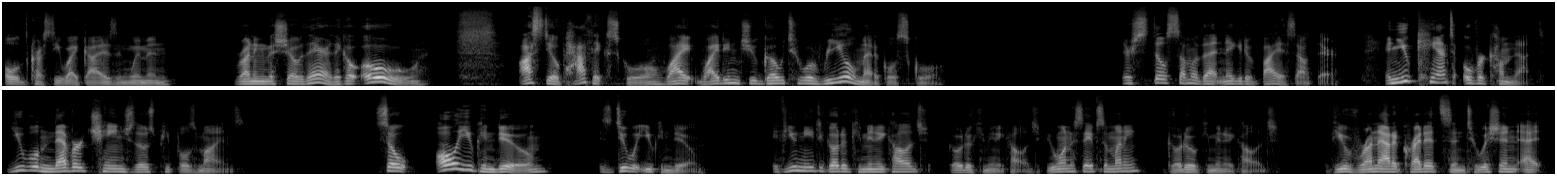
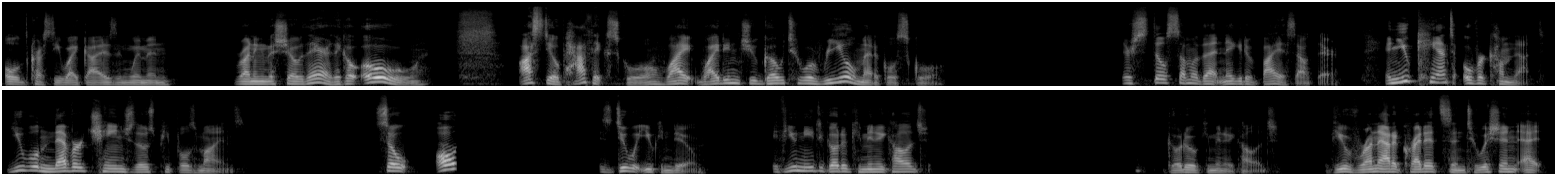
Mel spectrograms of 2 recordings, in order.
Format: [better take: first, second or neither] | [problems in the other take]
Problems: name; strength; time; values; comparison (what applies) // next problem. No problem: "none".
first | audio cutting out; at 20 s for 1 s and at 25 s for 2 s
